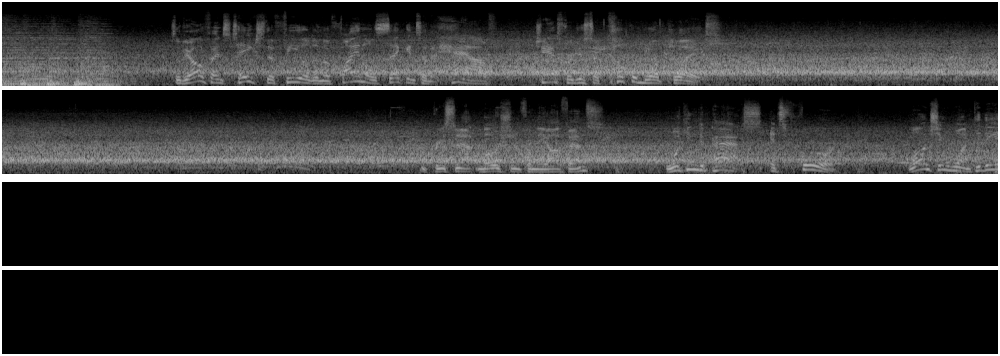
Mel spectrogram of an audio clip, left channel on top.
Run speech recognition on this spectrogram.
So the offense takes the field in the final seconds of the half. Chance for just a couple more plays. Pre-snap motion from the offense. Looking to pass. It's Ford. Launching one to the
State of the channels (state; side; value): silent; right; digital silence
